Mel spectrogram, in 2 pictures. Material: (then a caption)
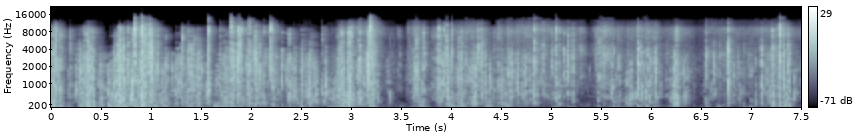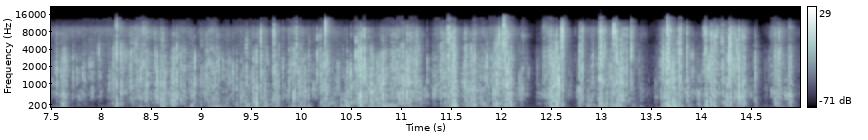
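Paper. A small, flat parcel wrapped in kraft paper is squeezed, pressed and rubbed with the fingers and palm. The paper gives dense, bright crinkling and crackling in rapid bursts, with a few brief quiet pauses throughout.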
